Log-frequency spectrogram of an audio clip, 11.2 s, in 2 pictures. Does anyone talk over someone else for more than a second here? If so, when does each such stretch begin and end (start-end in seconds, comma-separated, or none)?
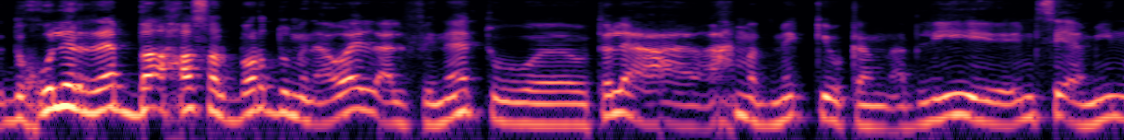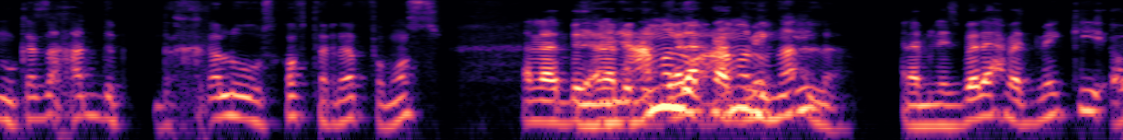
8.5-9.8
